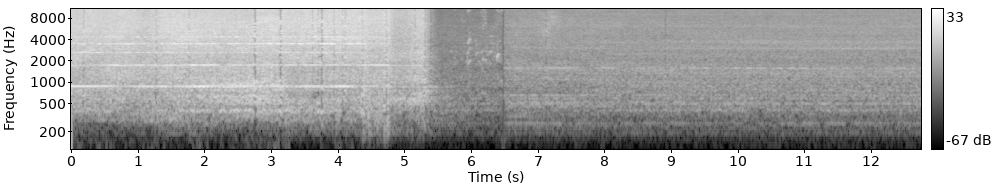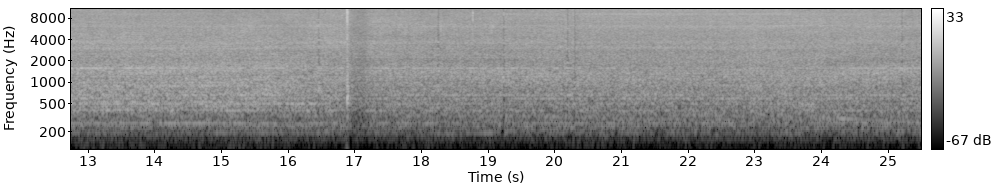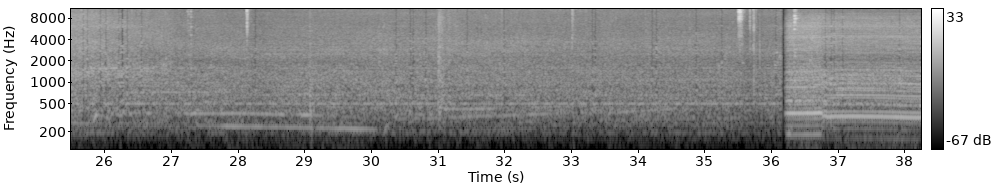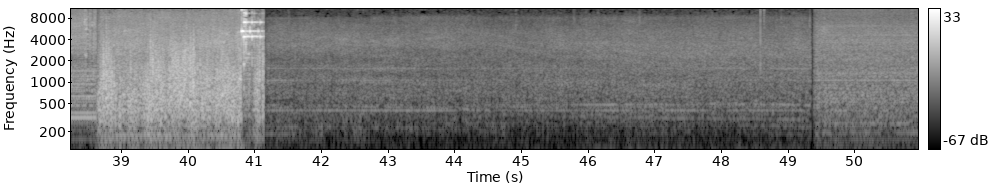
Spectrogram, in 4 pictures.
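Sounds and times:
machinery whining and whirring: 0:00.0 - 0:20.4, 0:22.4 - 0:41.2.

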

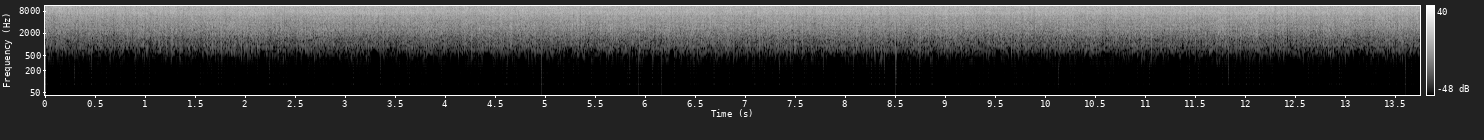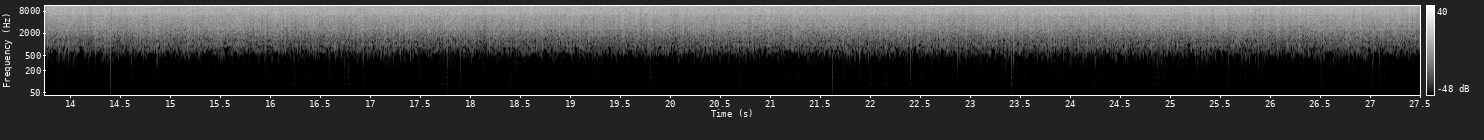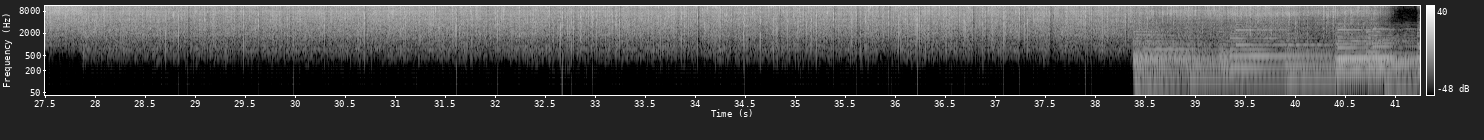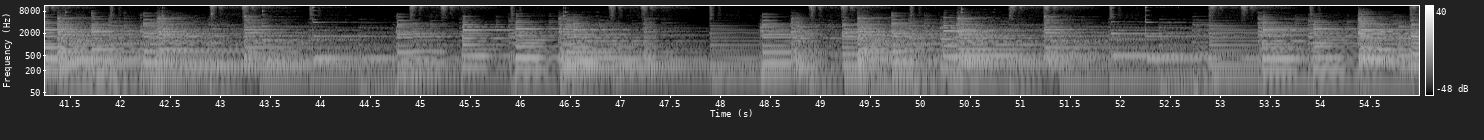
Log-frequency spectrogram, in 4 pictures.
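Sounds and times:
steaks sizzling in a frying pan: 0:00.0 - 0:41.2
sauce bubbling: 0:17.0 - 0:40.9.

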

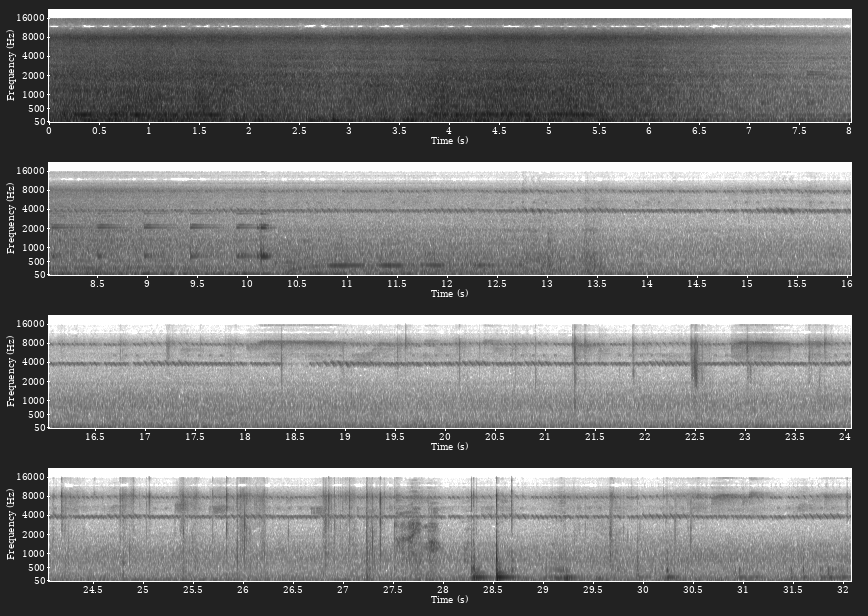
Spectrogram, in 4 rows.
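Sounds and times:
train rumble: 0:00.0 - 0:14.3
insects trilling: 0:00.0 - 0:32.0.

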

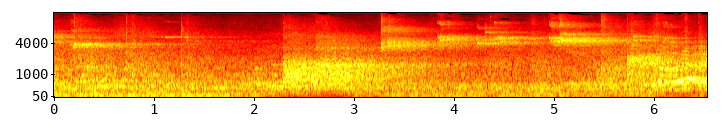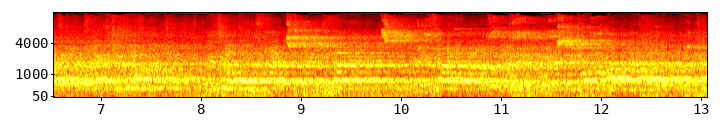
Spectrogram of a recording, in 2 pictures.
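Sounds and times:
sneaker squeaks: 0:00.0 - 0:01.7, 0:03.1 - 0:06.0, 0:08.7 - 0:10.2, 0:10.9 - 0:13.0
voices echoing in gym: 0:00.0 - 0:13.0.

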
